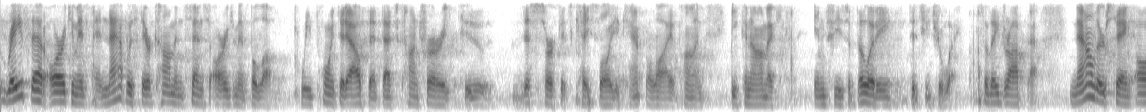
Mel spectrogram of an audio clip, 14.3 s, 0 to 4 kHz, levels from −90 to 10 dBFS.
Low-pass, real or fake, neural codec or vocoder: 3.6 kHz; fake; codec, 16 kHz, 8 kbps, FunCodec, trained on LibriTTS, 25 frames a second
